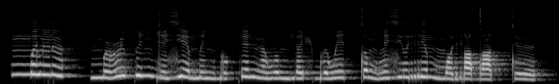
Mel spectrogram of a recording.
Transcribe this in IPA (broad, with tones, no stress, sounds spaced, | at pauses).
mː ɐ˦ l ə̃˦ ɾ ə̃˦ | m o˨ ɭ ø˦ p e˦ ŋ ɡ e˨ zʲ ɛ˦˨ m e˨ ŋ ɡ o˨ k ɛ˦ ŋ ɐ̃˨ w o˨ ŋ j ɐ˨˦ ʃ b ə˨ w e˦ tː ɔ˦˨ ŋ l ɪ˦ zʲ o˦ rʲ ɐ̃˦ mː ɔ˨ rʲ ɛ˨ dˤ ø˨ tː ø˦˨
